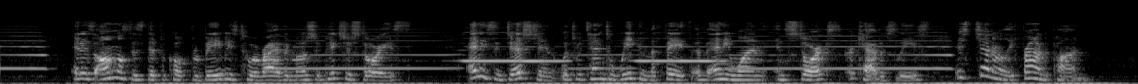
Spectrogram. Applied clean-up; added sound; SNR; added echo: none; Wind instrument, woodwind instrument; 7 dB; reverberation time 0.2 s.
